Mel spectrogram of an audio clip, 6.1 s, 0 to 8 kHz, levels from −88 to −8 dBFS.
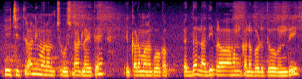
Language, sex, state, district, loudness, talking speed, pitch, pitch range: Telugu, male, Telangana, Hyderabad, -13 LUFS, 120 wpm, 150 Hz, 140-160 Hz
